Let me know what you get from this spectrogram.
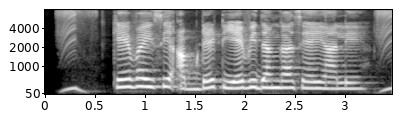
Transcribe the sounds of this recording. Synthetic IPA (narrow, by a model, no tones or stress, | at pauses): keːʋɐisiʔɐ̰p̚ɖeːʈjeːʋid̪ʱɐŋɡaseːjãːle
